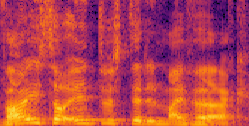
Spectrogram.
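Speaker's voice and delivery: high, put-on evil scientist German accent. Voicing an evil scientist questioned by the NYPD, German evil scientist accent. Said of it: "I need to remember how to actually do a German accent".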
